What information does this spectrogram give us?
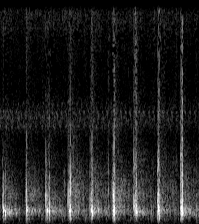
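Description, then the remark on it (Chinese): A horse's hooves clatter in a quick, steady clip-clop as a hunter rides away chasing a fox, about ten sharp hoofbeats evenly spaced over two seconds, with no voices. “继续骑着马去追狐狸了。”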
